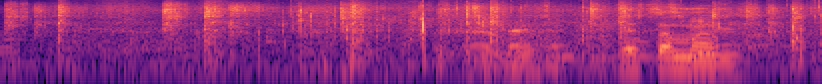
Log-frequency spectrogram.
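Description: Crackling snaps of ripe agave piña flesh and fibres being torn off by hand, with a voice speaking briefly about three seconds in.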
